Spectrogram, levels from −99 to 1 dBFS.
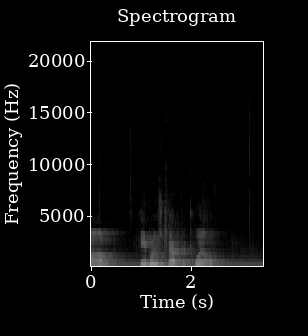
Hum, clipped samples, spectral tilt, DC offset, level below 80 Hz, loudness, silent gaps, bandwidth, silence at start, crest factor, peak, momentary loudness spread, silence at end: none; under 0.1%; -7 dB/octave; under 0.1%; -84 dBFS; -55 LUFS; none; 13 kHz; 0 s; 16 dB; -40 dBFS; 14 LU; 0 s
